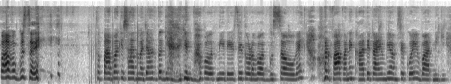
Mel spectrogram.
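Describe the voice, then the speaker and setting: A young woman casually narrating her own vlog, calling out loudly to animals outdoors and going hushed while sneaking up. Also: high-pitched, little pitch movement, normal speed, hardly any pauses. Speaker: vlogger.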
